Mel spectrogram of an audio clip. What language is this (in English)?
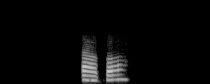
Santali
